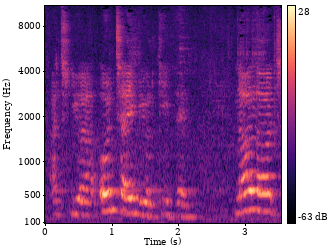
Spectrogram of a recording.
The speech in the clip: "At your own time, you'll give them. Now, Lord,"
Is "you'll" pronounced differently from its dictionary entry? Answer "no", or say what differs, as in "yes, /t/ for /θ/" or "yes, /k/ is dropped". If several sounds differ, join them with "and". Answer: no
